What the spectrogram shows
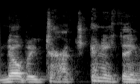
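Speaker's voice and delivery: panicky, freaked-out voice. Retelling a dad's reaction to a prank fake ice cube, imitating dad freaking out. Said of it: "freaked out and made us all put our cups down".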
